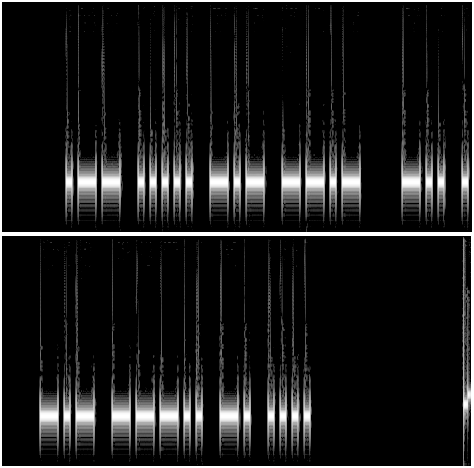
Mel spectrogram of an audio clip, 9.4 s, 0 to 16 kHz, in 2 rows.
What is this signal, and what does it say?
Morse code, heard as a keyed tone, about 21 wpm, 700 Hz. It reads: W5KQ DE K8NH
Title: USA Callsign DE Callsign - 4 Characters - 20wpm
